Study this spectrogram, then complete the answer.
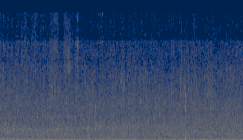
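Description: Steady running water from a garden water feature at the top of a mountain garden, a continuous even trickling and splashing rush with no pauses and no voices.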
